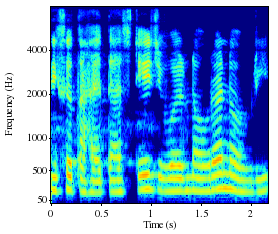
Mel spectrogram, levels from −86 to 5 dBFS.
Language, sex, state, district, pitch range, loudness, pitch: Marathi, female, Maharashtra, Dhule, 180-210 Hz, -25 LUFS, 195 Hz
